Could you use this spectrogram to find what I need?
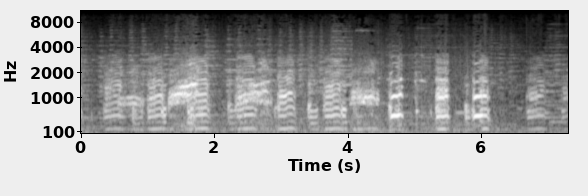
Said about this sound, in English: Ducks and geese.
